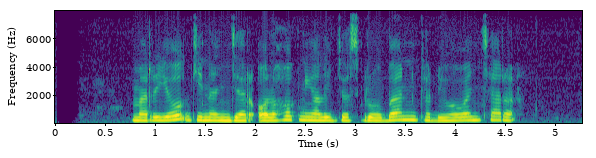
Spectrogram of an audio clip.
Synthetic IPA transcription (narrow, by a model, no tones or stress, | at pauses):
maɾioɡinaɲd͡ʒarɔlɔɦɔk̚niŋalid͡ʒɔsɡɾɔbankɨrdiwawaɲt͡ʃaɾa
